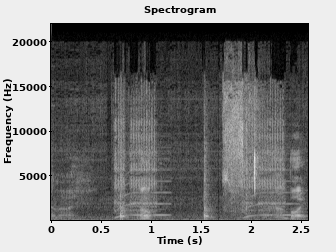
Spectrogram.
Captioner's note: alarm sounds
